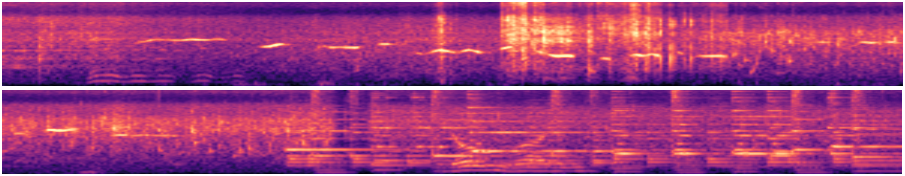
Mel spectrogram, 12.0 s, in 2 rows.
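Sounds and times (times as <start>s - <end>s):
noisy crunch: 2.8s - 4.9s.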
